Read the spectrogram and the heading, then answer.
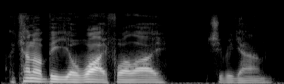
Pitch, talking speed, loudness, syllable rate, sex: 110 Hz, 190 wpm, -18 LUFS, 5.5 syllables/s, male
